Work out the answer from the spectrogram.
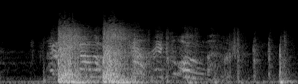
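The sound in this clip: A punch hits a man in a fight, heard as a few heavy, dull thuds amid tense voices and scuffling.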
